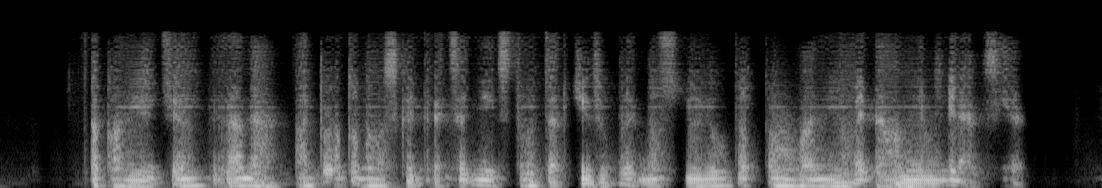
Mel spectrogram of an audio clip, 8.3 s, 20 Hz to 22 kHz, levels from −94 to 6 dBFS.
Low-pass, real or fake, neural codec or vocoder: 10.8 kHz; fake; codec, 44.1 kHz, 0.9 kbps, DAC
